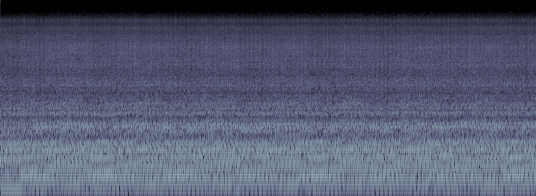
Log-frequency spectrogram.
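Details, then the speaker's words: Drag truck's first fire-up after a two-year build, with the data screen showing nothing. It fires right away into a deep, steady idle with an even beat and no knocks, misses or hunting; sounds healthy. "So I'm gonna put the laptop back on it and we'll start up again, but that thing fired up right away. Sounds healthy."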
